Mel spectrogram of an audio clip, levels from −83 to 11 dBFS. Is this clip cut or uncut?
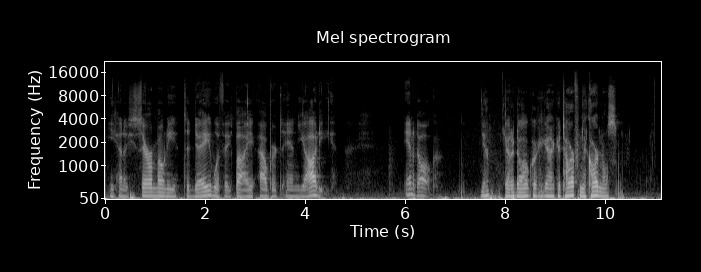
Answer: cut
